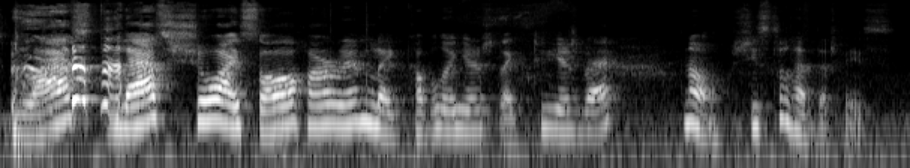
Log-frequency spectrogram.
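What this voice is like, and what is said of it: Non-native foreign accent. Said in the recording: “I'm not from here, so I'm a foreigner ... Stick to my accent.”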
